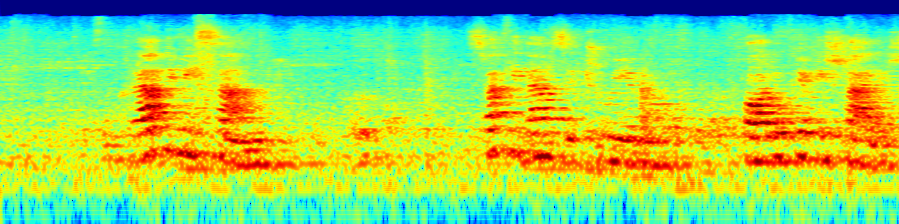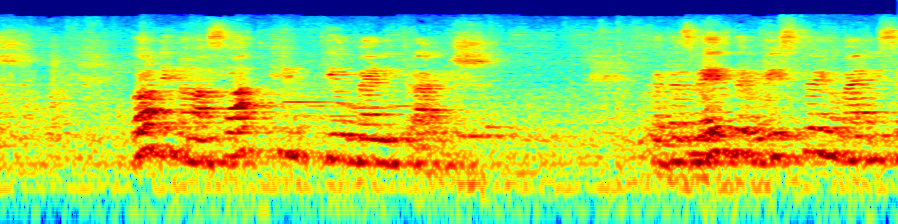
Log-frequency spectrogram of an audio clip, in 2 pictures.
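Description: A middle-aged woman speaks calmly into a microphone, heard through a loudspeaker in a room.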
